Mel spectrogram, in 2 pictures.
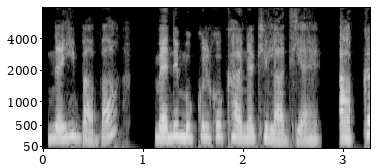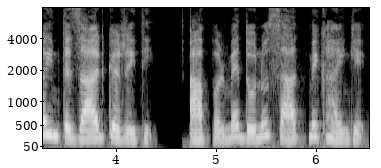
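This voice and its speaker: A woman playing a gentle, responsible daughter. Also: medium pitch, normal speed, no echo, natural voice. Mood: caring. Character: caring, responsible young daughter looking after her family.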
